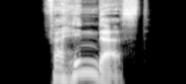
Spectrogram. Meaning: second-person singular present of verhindern
- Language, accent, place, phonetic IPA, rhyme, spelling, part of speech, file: German, Germany, Berlin, [fɛɐ̯ˈhɪndɐst], -ɪndɐst, verhinderst, verb, De-verhinderst.ogg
